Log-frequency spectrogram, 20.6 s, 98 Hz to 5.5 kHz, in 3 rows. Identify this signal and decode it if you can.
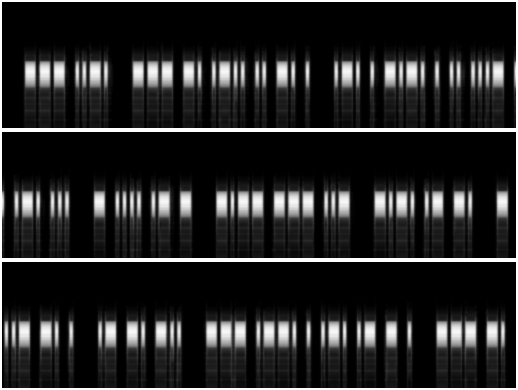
Morse code, heard as a keyed tone, about 25 wpm, 600 Hz. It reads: OF ONLINE RECEIVERS THAT YOU CAN TUNE AND OPERATE ON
